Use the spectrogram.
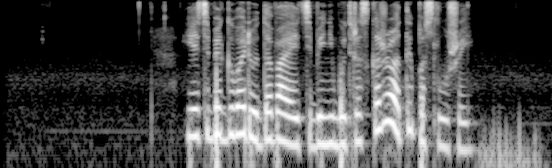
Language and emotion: Russian, positive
